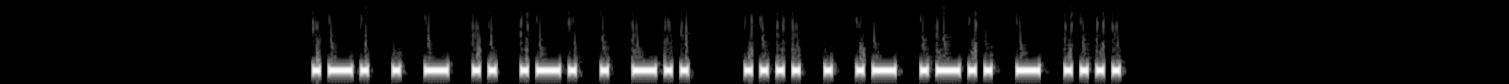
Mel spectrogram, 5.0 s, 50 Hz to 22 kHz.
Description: Morse code, heard as a keyed tone, about 46 wpm, 700 Hz. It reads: RETIRED HEALTH
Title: Practice QSO - Exchange 3 - More Info - 45wpm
